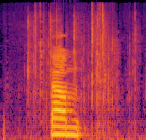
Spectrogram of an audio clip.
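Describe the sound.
Plastic packaging crinkles in a single quick rustle of about a third of a second, fairly loud, with faint scratchy handling noise before and after.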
